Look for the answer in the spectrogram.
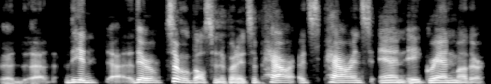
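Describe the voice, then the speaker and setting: Older woman, halting and reflective, dry sound. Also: on the low side, fairly even intonation, a bit bright, no room sound. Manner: halting, searching for words, repeats phrases. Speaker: interview guest, author and psychologist. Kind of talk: reflective personal conversation.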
